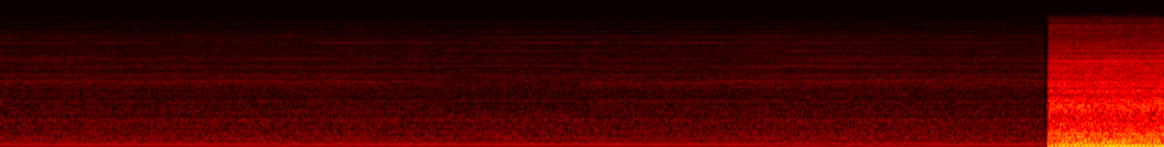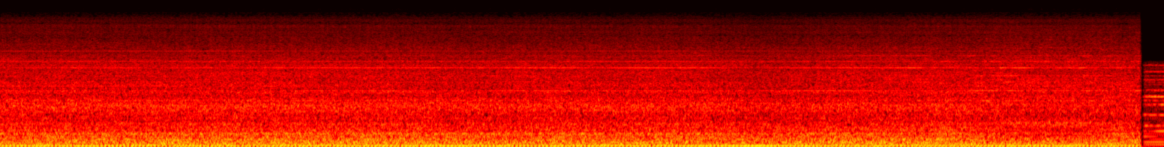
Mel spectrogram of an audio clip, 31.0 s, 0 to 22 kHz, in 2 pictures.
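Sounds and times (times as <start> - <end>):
steady whining tones: 3.4 - 31.0
helicopter engine and rotor noise: 13.9 - 30.8.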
